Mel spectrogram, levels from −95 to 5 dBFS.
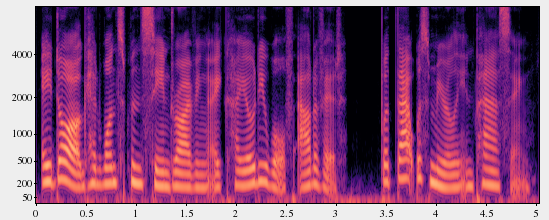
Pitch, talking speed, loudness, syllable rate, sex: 185 Hz, 225 wpm, -19 LUFS, 5.3 syllables/s, female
